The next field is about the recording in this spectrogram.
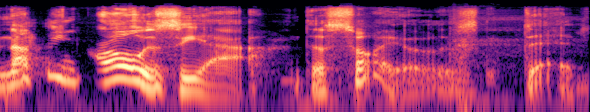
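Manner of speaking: crazed, manic, breathy whisper. Quoting the Inquisitor from the film Silence: imitating the Inquisitor's crazy voice. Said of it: "he has this, like, crazy voice".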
